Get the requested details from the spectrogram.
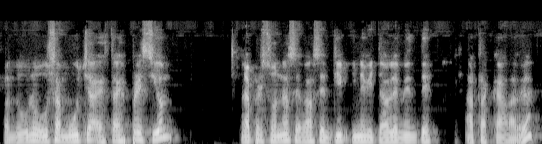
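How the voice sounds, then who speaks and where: Guy w a teaching a family class, dark husky voice, keeps asking right?. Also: medium pitch, a little fast. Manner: conversational teaching, frequent tag questions. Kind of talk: faith-based class on family conflict.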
